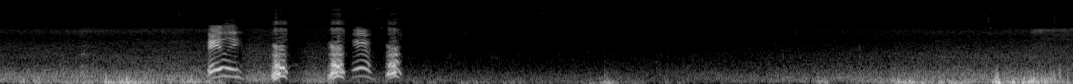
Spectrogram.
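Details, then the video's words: A German shepherd and a little dog at play: a brief cluster of four high, tonal yelps with arching pitch, packed into about two seconds, followed by quiet background rumble and faint handling noise. "german shepherd little dog are playing"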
